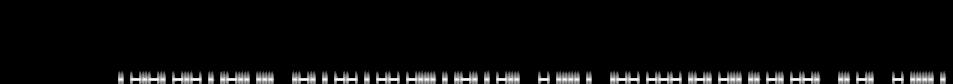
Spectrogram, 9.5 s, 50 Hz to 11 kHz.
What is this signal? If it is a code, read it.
Morse code, heard as a keyed tone, about 40 wpm, 700 Hz. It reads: ECKELS REMEMBERED THE WORDING IN THE
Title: A Sound Of Thunder 40wpm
